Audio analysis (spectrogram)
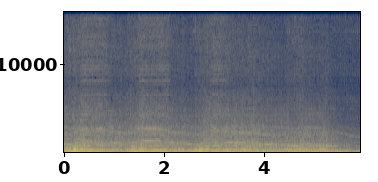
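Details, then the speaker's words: Yamasaki YM50 small single-cylinder engine after carburetor cleaning and fuel replacement, battery connected, in neutral, choke off: it catches and revs freely into a steady rising drone with no misses; running properly on first start-up. "Gas, it doesn't have much in it. It's running."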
